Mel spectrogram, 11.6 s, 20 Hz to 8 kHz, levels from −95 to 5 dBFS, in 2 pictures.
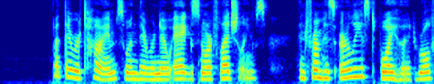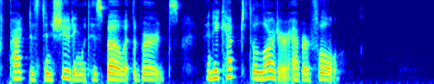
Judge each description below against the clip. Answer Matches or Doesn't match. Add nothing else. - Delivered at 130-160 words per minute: Doesn't match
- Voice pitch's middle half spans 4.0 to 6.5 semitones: Doesn't match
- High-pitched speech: Matches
